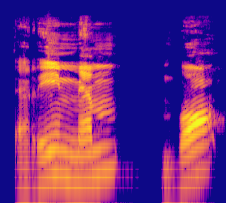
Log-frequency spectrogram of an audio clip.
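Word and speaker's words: remember: তারপর আর সাউন্ড, এটা আবার ব্র্যাকেটের ভিতরে, ব্র্যাকেটের ভিতরে দেওয়ার উদ্দেশ্য হলো এখানে র সাউন্ডটা অল্প হবে, তেমন বেশি না।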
